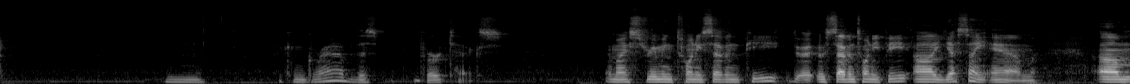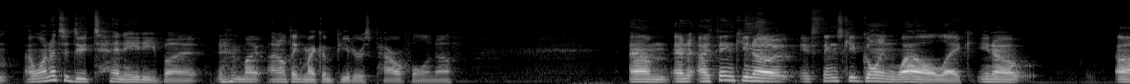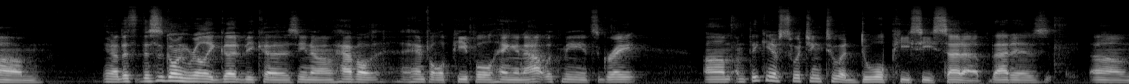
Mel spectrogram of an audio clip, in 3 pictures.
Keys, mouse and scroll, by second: 1.9 click, 6.3 click, 7.0 ctrl+click, 8.9 click, 9.4 click, 17.6-18.0 scroll down 4.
